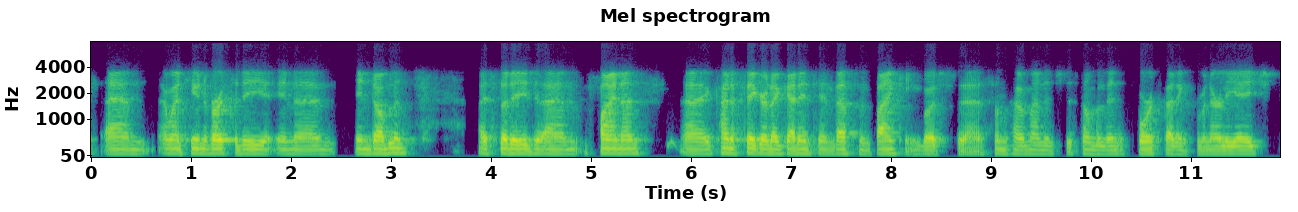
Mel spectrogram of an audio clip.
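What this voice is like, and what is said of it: Irish accent. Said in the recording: “I'm from Ireland, as you might be able to tell from the accent.”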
